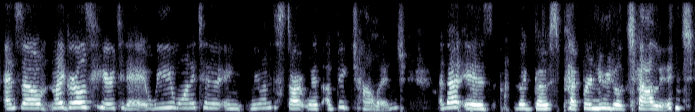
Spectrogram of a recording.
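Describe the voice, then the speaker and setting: Young woman host, high voice, dry close sound, giggly chatty livestream. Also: no echo, poor audio. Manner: giggly, chatty, frequent laughter. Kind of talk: casual livestream chat.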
